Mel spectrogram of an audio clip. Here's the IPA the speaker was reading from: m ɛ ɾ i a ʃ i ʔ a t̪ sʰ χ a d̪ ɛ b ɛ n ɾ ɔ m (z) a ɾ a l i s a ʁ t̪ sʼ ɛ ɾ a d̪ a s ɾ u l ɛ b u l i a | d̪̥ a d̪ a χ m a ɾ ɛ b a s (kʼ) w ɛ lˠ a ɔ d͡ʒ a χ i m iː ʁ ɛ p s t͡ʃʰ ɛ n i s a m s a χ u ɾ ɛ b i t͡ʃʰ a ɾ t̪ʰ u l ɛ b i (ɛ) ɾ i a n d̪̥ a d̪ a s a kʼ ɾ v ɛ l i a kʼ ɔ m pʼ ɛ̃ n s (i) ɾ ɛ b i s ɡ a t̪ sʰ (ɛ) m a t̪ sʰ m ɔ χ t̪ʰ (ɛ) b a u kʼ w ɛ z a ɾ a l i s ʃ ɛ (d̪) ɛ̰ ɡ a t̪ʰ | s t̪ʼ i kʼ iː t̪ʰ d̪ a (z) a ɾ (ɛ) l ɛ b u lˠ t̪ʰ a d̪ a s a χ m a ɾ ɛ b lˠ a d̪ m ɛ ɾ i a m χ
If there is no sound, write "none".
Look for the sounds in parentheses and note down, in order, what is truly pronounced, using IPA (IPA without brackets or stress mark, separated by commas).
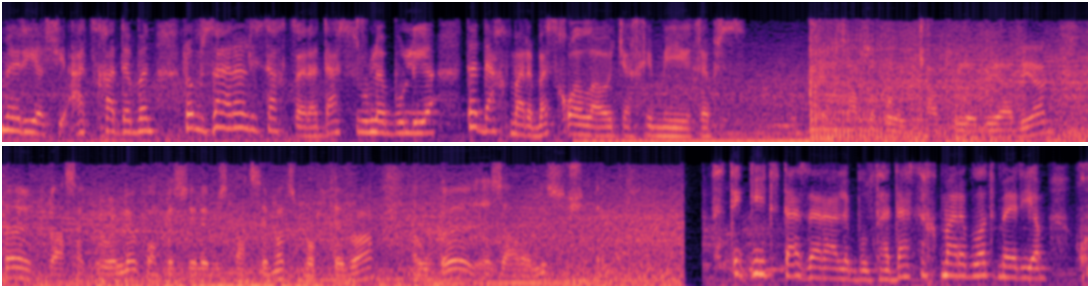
z, qʼ, a, i, ɛ, ɛ, d̪, z, a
